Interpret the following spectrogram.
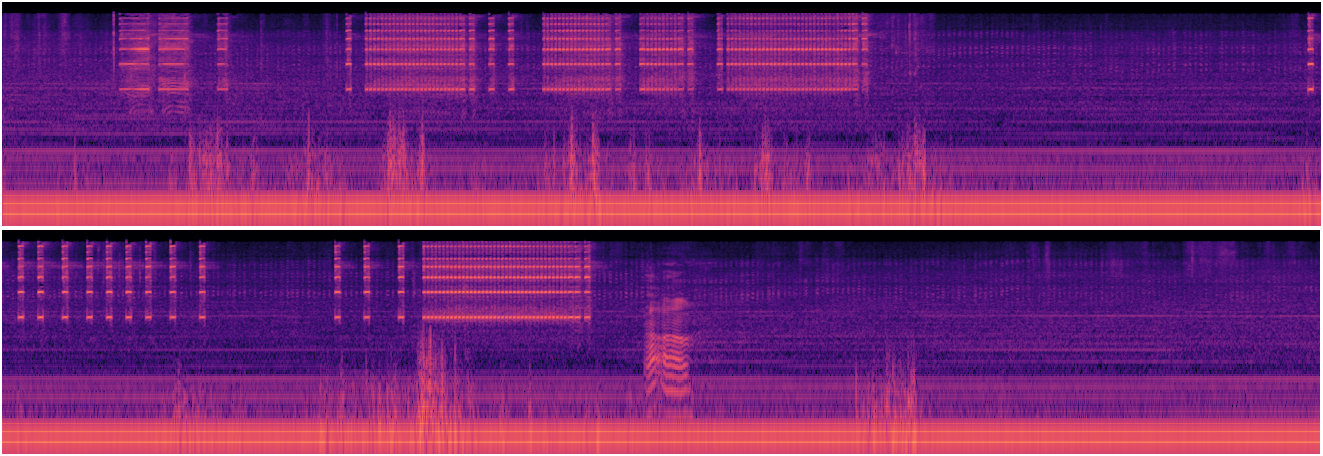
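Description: A steady engine drone runs under metal-detector beeps. The beeps come as several bursts of a high tone, a quick series of rapid pulses, then one long tone. Short scrapes and knocks of digging in loose soil are scattered between them.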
